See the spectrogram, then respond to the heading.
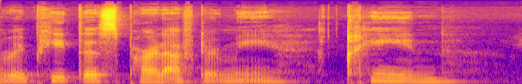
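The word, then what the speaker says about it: ḵeen: Qeen. Yeah, it's pronounced in the back of your throat since it's underlined.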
